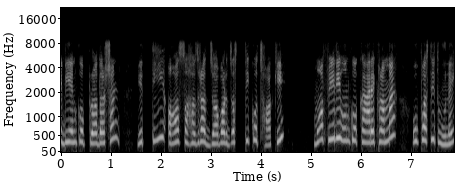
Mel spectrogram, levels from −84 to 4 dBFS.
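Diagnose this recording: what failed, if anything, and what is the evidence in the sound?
At the codec stage, Opus voice compression is audible across the whole speech clip. Nothing reaches above about 8.6 kHz, which matches SILK's wideband mode, and the coarse coding of the excitation at 12 kbps leaves the speech muffled, hoarse and slightly robotic. A simple low-pass filter would only dull the sound. This codec also roughens the texture of the voice.

At 2.07 s a repeated buffer comes from the driver or buffer stage. New audio arrived late, so the device played the same tiny piece four more times, with a hard join at each repeat. The piece lasts about 1.45 ms, which fits a 64-sample buffer. Because the repeats come so quickly, the stutter is heard as a brief buzz or click. A dropout would leave a silent gap, but here the stretch is filled with the same piece played again, and roughly 5 ms of new audio is lost.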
